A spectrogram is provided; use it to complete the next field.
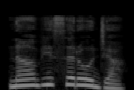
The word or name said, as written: ನಾಭಿಸರೋಜ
